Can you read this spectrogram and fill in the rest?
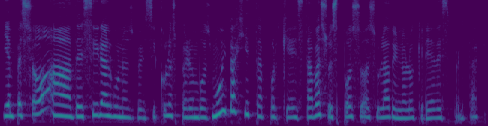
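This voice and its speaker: A woman's voice: on the high side, brisk. A woman giving a devotional talk to other women, earnest and pleading, often calling her listener sister. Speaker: women's ministry speaker. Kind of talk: devotional teaching.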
